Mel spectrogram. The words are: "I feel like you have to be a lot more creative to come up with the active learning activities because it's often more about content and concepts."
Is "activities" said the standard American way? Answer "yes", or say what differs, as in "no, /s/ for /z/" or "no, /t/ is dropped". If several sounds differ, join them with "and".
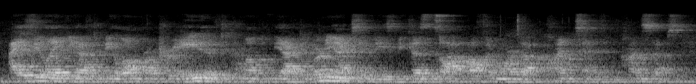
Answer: yes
